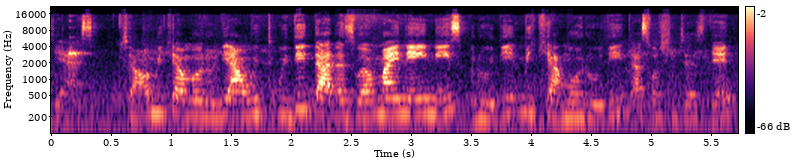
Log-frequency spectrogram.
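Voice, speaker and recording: A young woman from Italy teaching a casual video lesson, speaking slowly and deliberately and spelling out words. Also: medium pitch, steady tone, noisy background. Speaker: language teacher.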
